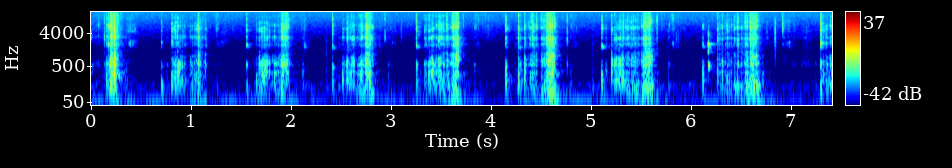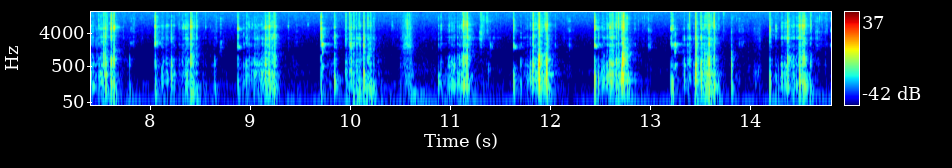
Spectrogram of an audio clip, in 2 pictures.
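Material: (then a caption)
Soap. A thin metal knife carves long flakes from a palm-sized red Safeguard bar soap with embossed letters, held in the hand. Soft, dry scraping strokes repeat at an uneven pace, each a short rasp with bursts of muffled low-mid texture.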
